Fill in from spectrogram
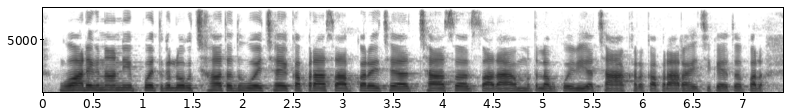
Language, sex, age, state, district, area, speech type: Maithili, female, 18-30, Bihar, Begusarai, rural, spontaneous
